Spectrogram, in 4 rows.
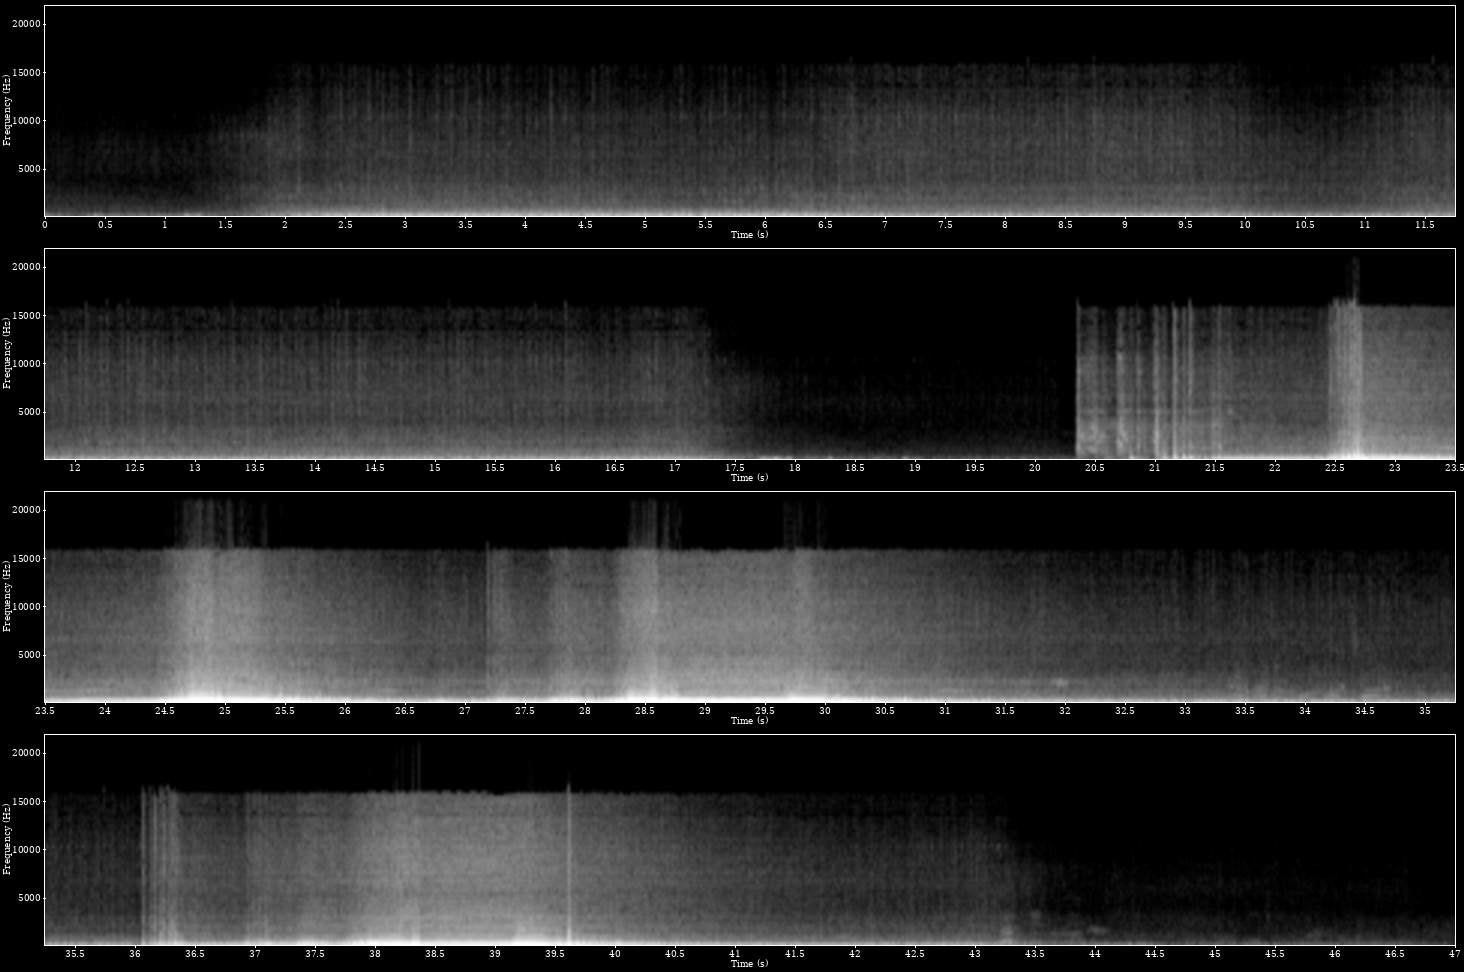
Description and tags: Field recording of a Harley-Davidson motorcycle starting, idling and revving; recorded at Scuttlebutt's biker bar in Greenfield, Wisconsin, USA, using an MXL 990 on a boom.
